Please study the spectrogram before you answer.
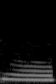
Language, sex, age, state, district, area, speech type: Bengali, female, 30-45, West Bengal, Birbhum, urban, conversation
